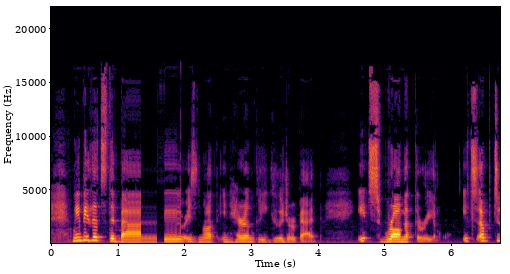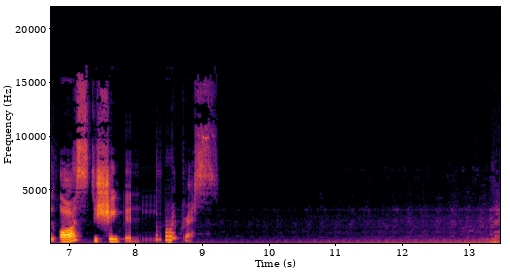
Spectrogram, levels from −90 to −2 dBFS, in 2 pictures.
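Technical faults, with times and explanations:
1.17–1.95 s and 7.83–8.55 s, robotic sound from repeated short buffers: after "that's the" and "to us to shape", the speech turns into a rigid metallic buzz at 50 Hz. That points to a 20 ms slice looping, likely while fresh audio arrived late. The first stretch is nearly all repeats, the second mostly.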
